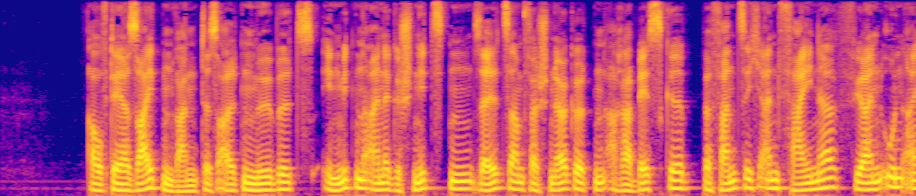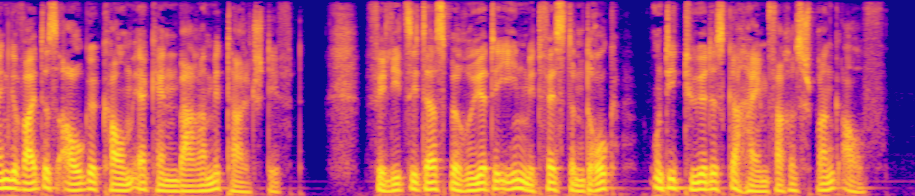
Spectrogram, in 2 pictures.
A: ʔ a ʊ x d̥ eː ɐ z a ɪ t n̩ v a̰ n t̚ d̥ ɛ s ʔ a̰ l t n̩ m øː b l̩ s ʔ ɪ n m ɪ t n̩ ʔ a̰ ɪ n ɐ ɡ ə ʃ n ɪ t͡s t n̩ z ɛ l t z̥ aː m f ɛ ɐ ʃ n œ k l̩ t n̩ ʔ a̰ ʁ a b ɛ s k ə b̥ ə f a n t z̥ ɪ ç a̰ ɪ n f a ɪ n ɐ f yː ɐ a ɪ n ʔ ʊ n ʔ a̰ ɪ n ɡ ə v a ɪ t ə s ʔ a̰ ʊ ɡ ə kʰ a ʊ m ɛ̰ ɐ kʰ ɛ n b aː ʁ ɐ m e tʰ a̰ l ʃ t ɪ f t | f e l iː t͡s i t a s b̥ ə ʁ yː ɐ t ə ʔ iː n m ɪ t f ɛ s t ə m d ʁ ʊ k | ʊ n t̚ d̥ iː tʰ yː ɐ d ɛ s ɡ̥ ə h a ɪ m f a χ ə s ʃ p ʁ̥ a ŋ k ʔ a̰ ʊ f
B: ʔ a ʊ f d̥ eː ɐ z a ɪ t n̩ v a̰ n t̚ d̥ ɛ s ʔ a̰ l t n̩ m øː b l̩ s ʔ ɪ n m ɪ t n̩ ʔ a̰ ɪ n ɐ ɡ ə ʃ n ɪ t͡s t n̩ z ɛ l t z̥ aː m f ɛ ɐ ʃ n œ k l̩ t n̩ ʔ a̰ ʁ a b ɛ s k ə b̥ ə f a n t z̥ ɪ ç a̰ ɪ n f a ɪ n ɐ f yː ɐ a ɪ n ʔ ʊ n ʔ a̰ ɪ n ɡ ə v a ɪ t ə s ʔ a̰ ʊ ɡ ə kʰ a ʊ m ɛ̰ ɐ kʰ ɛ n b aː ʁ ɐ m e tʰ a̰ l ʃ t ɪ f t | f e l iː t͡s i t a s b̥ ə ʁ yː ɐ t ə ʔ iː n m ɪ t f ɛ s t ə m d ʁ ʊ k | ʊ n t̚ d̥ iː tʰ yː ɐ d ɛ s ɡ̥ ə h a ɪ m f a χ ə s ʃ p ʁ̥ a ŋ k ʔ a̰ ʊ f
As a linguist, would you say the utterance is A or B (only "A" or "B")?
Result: B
